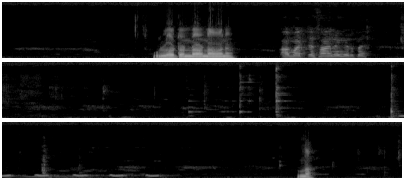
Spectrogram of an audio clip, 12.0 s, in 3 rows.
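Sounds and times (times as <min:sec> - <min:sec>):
bird calling low notes: 0:07.2 - 0:12.0.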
